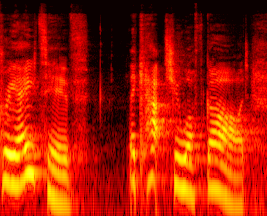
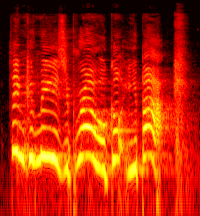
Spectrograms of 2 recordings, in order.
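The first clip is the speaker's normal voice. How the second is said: much higher, chummy bro; mock bro voice; 11 semitones higher, 5 dB louder, faster than usual. Friend-zoned guy offering to be her bro, high and chummy. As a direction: play the eager buddy. Mocking the brother type.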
